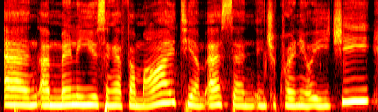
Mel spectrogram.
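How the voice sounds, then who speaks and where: Polite woman researcher, mellow voice. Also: on the high side, a little fast. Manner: polite and eager. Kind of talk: conference self-introduction.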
